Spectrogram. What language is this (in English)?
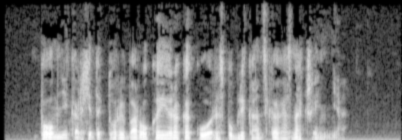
Belarusian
